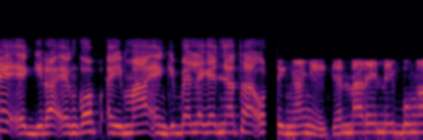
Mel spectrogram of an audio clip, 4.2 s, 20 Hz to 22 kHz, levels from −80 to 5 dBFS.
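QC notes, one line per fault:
2.63–2.77 s, handover gap: The sound dies away and goes silent for 140 ms. The call switched networks, and no frames arrived until the new link started.
2.77 s to end, fallback to narrowband: Everything above 4 kHz disappears, leaving a duller, rougher sound. The clear wideband sound before the switch fits AMR-WB at 23.85 kbit/s, and the narrowband sound after it fits GSM full rate at 13 kbit/s.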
